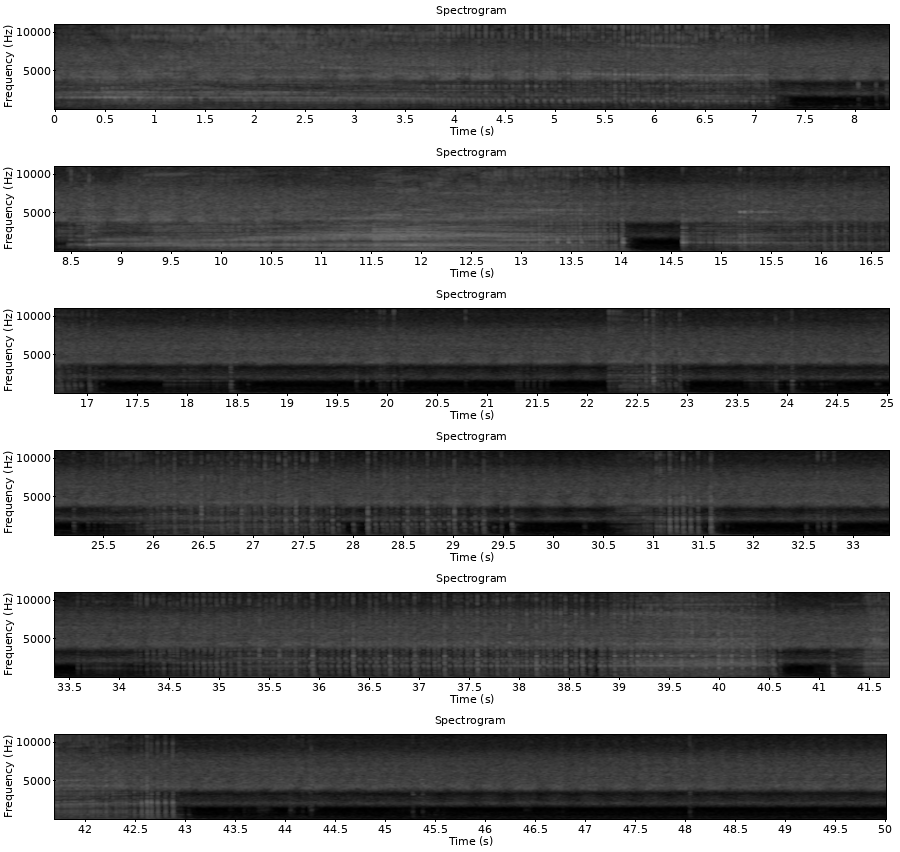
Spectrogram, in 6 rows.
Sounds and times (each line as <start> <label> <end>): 0.0 creaky door sound resembling a cicada 50.0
